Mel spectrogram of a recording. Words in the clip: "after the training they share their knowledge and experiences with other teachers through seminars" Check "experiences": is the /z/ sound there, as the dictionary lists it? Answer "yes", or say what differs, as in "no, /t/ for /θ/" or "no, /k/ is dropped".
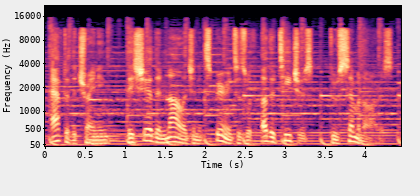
yes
